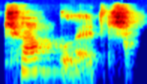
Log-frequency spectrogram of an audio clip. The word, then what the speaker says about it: chocolate: vegetables vegetable we have chocolate choc chocolate we have two syllables we don't say chocolate the chocolate to smell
